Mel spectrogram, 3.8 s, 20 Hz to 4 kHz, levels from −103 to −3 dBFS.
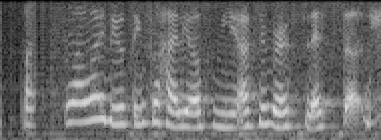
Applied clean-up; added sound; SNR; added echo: none; none; none; none.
